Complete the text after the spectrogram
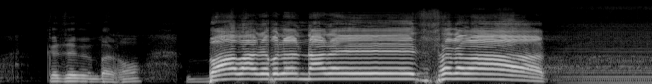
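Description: A man chants loudly and melodically through a microphone.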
